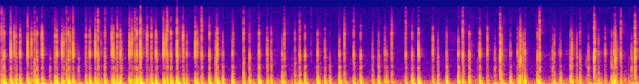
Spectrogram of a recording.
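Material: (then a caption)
Plastic. A full Sanrio makeup wipes pack, a soft plastic pouch with a hard plastic flip lid, is held in both hands and tapped and scratched with long nails. Rapid, dry taps come in a steady stream, each a short, deep thud with a faint crinkly edge that dies away almost at once.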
